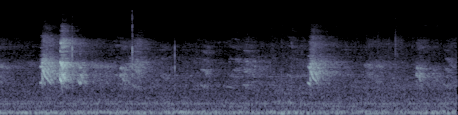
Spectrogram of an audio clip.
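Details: Baby kittens left without their mother, who hides away, give two short high mews close together near the start, then another pair of fainter mews later on, over a low steady outdoor hum.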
